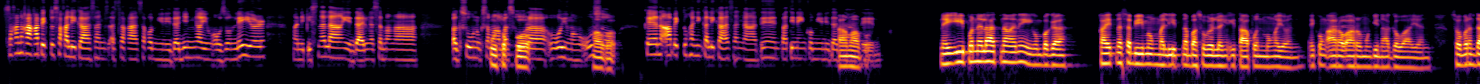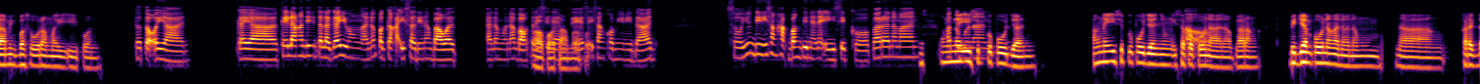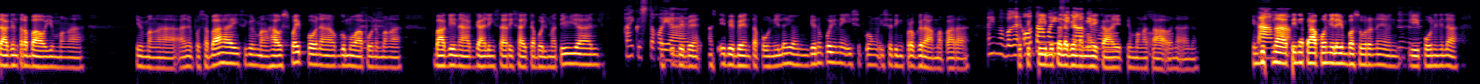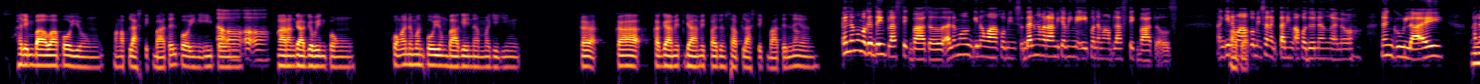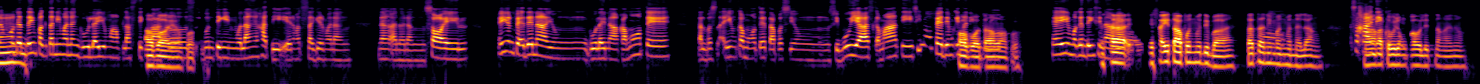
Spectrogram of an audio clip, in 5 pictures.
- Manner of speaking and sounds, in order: tapping; other background noise
- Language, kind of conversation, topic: Filipino, unstructured, Ano ang reaksyon mo kapag may nakikita kang nagtatapon ng basura kung saan-saan?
